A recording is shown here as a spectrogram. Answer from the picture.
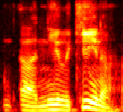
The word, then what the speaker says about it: Ntilikina: And then the third tier, I've got Monk, Zach Collins, Donovan Mitchell, and Frank Ntilikina.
